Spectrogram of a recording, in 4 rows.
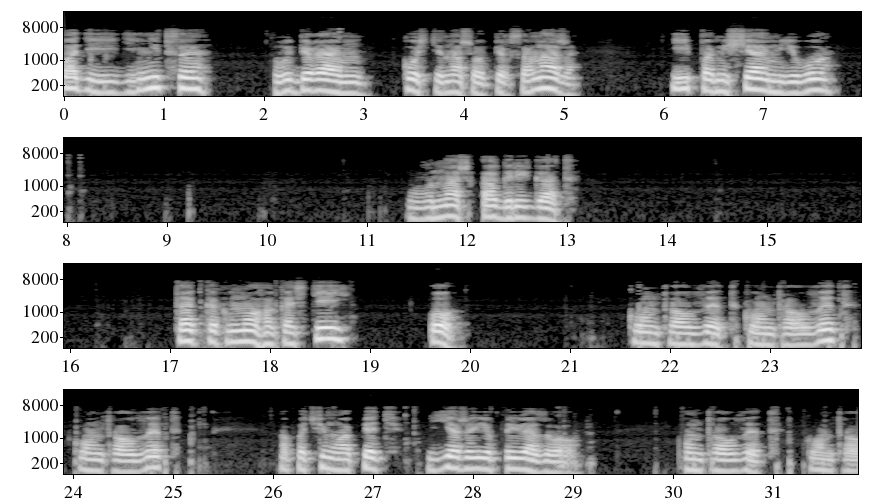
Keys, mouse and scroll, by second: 0.0 KP_1, 2.2-2.8 drag, 3.9-6.7 drag, 7.9 click, 10.8-12.9 drag, 14.4-16.3 drag, 16.7 shift+middle click, 18.1 shift+middle click, 18.8-20.9 middle drag, 20.9 scroll down 1, 22.1 ctrl+z, 22.8 ctrl+z, 23.7 ctrl+z, 24.9 ctrl+z, 26.7 middle click, 28.3-28.9 shift+middle drag, 30.1 ctrl+z, 31.2 ctrl+z.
